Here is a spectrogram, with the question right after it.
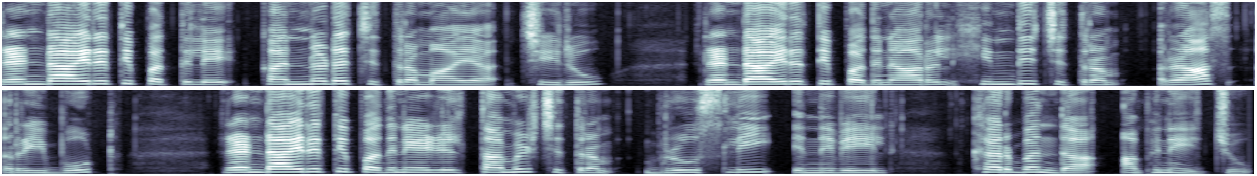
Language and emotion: Malayalam, neutral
